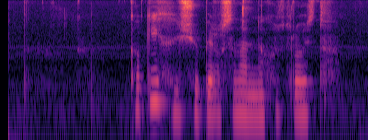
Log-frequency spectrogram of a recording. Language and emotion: Russian, neutral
